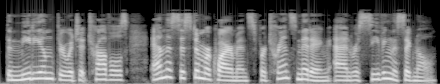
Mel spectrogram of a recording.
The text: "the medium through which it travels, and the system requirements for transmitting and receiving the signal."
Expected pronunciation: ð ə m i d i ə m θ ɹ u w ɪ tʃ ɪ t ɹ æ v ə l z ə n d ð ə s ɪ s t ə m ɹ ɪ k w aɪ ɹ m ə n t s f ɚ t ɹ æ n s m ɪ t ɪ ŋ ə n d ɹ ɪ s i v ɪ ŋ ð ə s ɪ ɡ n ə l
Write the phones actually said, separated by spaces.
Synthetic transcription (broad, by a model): ð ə m i d i ə m θ ɹ u w ɪ tʃ ɪ t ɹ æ v l z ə n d ð ə s ɪ s t ə m ɹ ɪ k w aɪ ɹ m ə n t s f ɚ t ɹ æ n s m ɪ t ɪ ŋ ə n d ɹ ɪ s i v ɪ ŋ ð ə s ɪ ɡ n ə l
